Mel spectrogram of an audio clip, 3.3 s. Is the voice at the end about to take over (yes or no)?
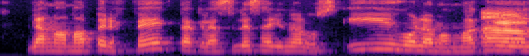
no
